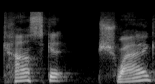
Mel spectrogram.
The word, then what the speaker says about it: Casket Schwagg: So Casket Schwagg, is that how I'm supposed to pronounce this?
